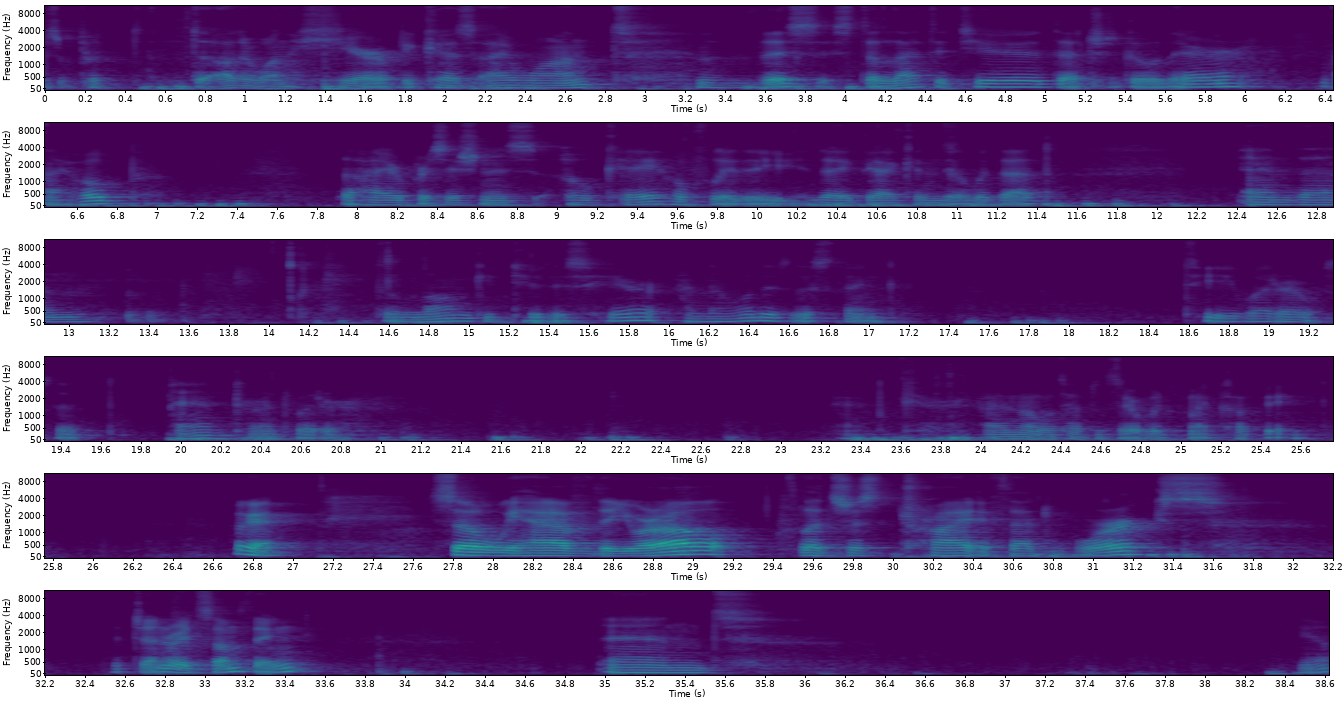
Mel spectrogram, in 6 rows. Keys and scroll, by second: 1.0 Down, 1.3 Return, 2.1 alt+Left, 2.9 alt+Right, 3.5 shift+super+Left, 4.0 super+c, 7.3 super+v, 10.0 Right, 10.2 Left, 10.7 Left, 11.5 super+c, 14.2 Left, 14.7 alt+shift+Left, 15.3 super+v, 15.9 Right, 17.7 shift+super+], 19.9 shift+super+[, 24.9 Right, 29.6 Right, 30.0 shift+Down, 30.7 super+c, 31.0 super+t, 31.2 super+v, 31.4 Return.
